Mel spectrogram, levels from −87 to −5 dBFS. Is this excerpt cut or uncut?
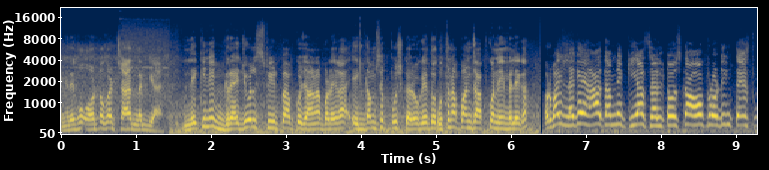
cut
